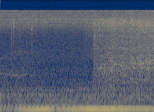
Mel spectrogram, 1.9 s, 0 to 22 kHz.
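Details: 2011 Ford Crown Victoria cranking: steady low drone that never catches or picks up speed; crank, no start, blamed on a tripped fuel pump inertia switch in the trunk's left side panel, which resets by pressing its button.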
